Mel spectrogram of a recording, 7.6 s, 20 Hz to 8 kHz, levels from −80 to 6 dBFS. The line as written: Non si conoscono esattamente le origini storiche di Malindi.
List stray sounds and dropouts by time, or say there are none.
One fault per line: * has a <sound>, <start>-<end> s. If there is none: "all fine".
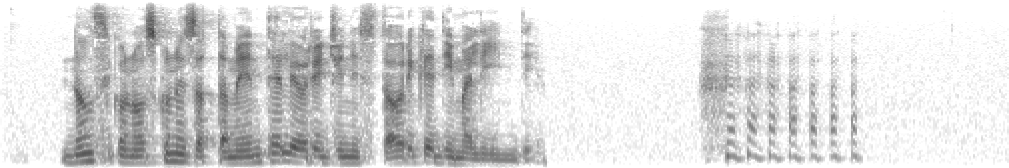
* has a laugh, 5.2-6.5 s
